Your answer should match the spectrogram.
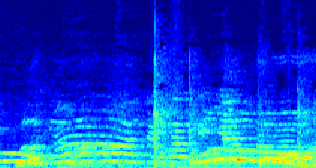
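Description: Voices singing a birthday song around the cake, with some hand clapping.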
